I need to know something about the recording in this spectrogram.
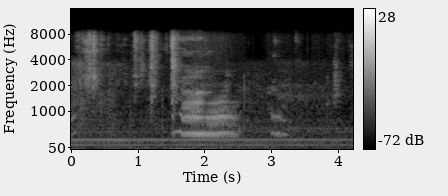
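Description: A kitten meows: one loud meow about a second long near the middle, then a short, softer meow about three seconds in, over a steady low hum.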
